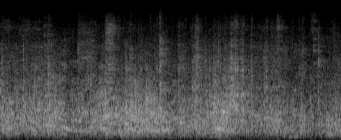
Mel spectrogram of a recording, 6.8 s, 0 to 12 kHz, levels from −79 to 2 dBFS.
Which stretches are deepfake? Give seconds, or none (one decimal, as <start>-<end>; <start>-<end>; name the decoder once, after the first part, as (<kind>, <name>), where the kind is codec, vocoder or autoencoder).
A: 1.2-1.8 (codec, SNAC)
